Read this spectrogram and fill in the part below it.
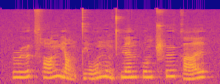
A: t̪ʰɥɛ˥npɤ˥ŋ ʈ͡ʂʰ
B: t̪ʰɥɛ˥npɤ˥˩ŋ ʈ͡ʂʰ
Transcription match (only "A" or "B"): A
